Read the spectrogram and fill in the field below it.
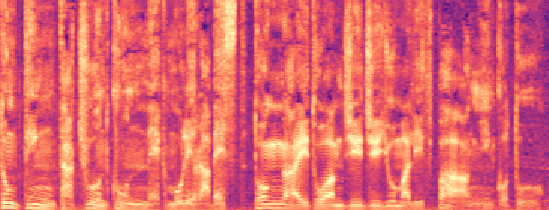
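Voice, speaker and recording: A man puts on a character voice at a very deep, low pitch. He goes at a fairly slow pace over clear background noise. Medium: video game.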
